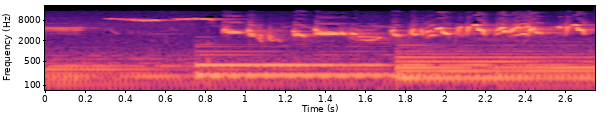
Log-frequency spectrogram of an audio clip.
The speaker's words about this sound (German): über dir nimmst du plötzlich ein aufgeregtes Gezwitscher wahr.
